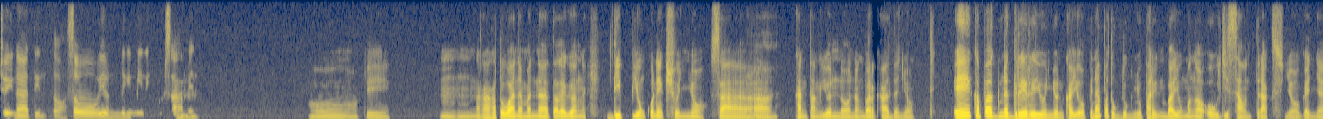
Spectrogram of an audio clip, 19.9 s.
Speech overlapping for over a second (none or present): none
